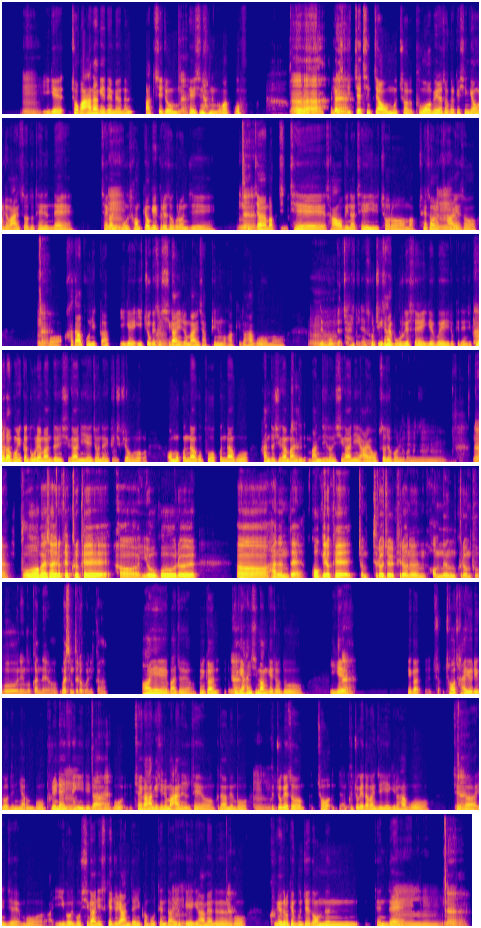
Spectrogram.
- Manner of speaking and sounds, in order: laughing while speaking: "배신하는 것 같고"; other background noise
- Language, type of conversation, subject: Korean, advice, 매주 정해진 창작 시간을 어떻게 확보할 수 있을까요?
